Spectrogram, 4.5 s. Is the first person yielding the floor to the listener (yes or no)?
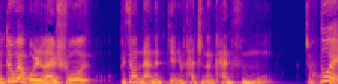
yes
